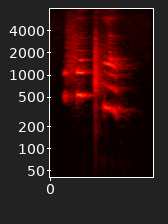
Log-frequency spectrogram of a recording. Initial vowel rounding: unrounded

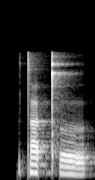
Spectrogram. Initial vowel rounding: unrounded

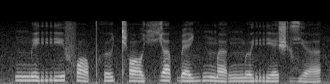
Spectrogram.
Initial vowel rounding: unrounded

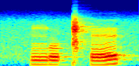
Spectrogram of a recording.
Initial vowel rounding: rounded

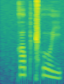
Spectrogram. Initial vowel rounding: unrounded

